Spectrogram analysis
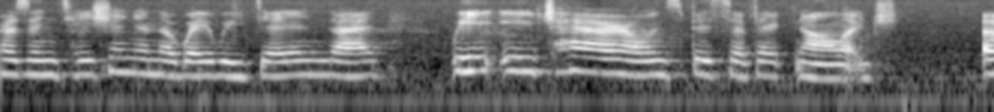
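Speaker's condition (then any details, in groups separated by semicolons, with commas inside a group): Cerebral palsy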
